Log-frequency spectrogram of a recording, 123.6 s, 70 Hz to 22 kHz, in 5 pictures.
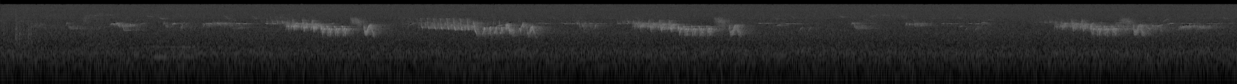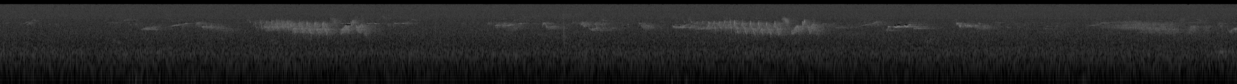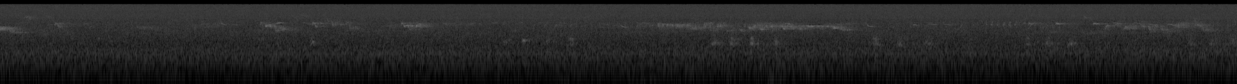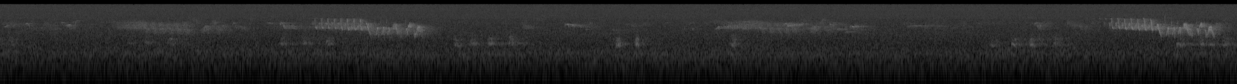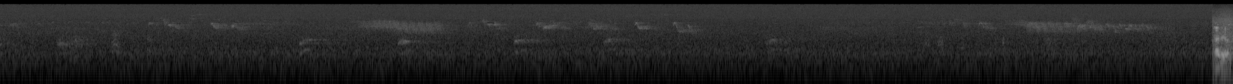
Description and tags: Bird song in forest
Field recording of birds in the woods of Western Sweden in the spring of 2009. Recorded with Sony equipment.
Birds, Field-recording, Spring, woods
